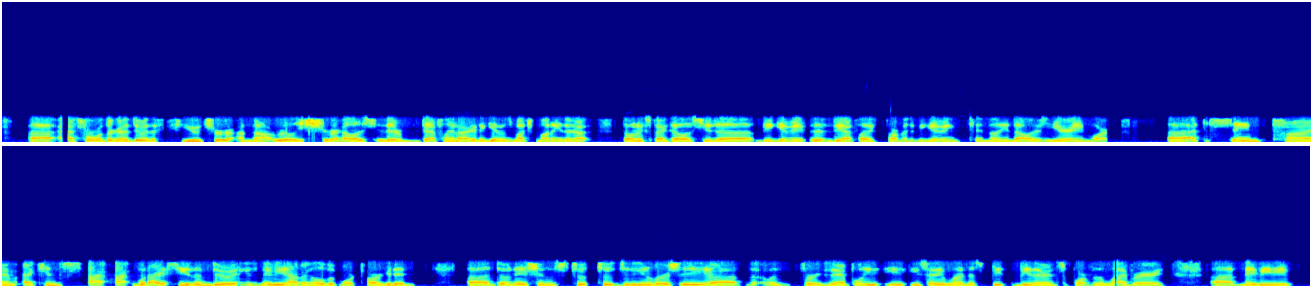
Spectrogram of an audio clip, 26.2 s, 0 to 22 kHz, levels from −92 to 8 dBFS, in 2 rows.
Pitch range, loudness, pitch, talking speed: 130-155 Hz, -28 LUFS, 140 Hz, 210 wpm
